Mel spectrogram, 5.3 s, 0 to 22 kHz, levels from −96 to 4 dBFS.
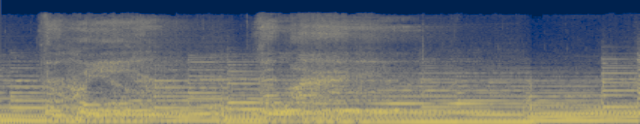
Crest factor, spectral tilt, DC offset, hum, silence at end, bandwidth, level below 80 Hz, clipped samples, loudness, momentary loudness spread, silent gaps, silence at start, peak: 8 dB; -6 dB/octave; under 0.1%; none; 0 s; 15 kHz; -24 dBFS; under 0.1%; -18 LUFS; 2 LU; none; 0 s; -8 dBFS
